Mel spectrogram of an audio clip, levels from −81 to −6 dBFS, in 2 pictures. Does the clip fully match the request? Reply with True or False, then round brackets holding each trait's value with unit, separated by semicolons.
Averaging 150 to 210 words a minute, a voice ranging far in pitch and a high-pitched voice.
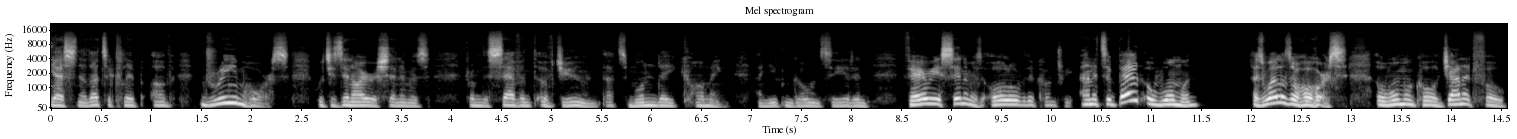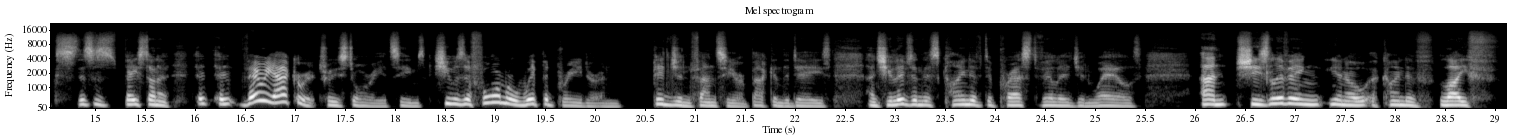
False (200 wpm; 5.8 semitones; 175 Hz)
